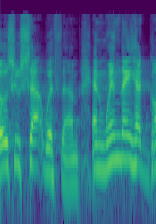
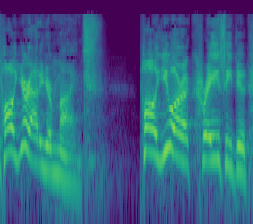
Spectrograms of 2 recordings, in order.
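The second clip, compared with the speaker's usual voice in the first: put-on loud accusing voice, higher; 4 semitones higher than usual. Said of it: "Festus said with a loud voice".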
